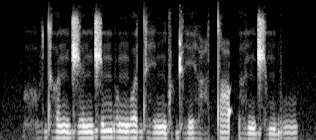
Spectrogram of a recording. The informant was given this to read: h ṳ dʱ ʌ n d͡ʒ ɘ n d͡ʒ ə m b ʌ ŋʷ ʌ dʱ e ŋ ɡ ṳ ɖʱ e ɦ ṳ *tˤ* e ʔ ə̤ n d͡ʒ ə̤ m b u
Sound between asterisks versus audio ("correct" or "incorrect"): correct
